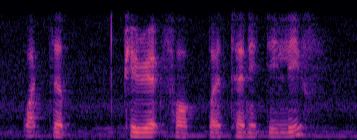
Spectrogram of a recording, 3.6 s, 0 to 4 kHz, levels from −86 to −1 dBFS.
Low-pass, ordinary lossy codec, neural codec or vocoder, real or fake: 3.6 kHz; none; none; real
